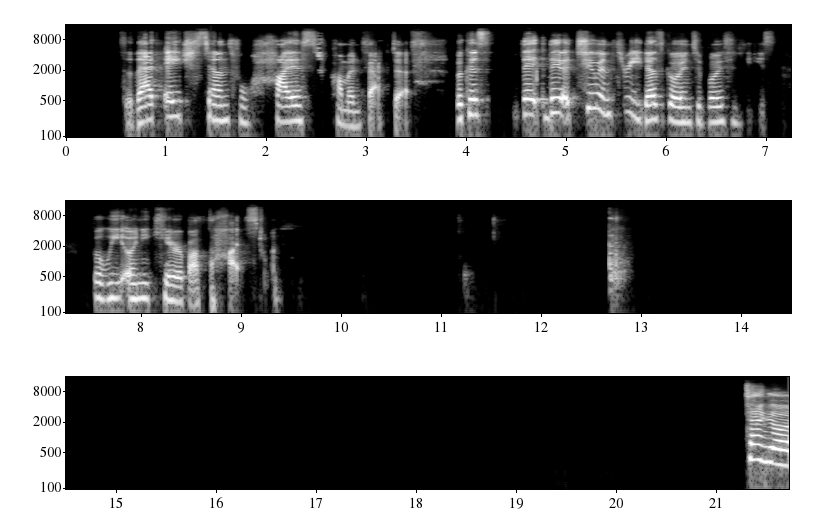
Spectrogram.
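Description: A woman speaks calmly and clearly through a microphone.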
